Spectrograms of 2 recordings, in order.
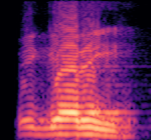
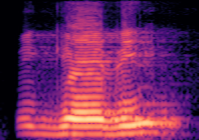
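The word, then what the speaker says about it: vagary: विगरी विगरी क्या है विगरी दो तरह से इसको प्रोनाउंस कर सकते हैं विगरी या वे गरी एई की धवनी भी बोल सकते हैं और ए की धवनी भी बोल सकते हैं दोनों प्रोनंसिएशन आ जाएंगे तो वे गरी पार्ट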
